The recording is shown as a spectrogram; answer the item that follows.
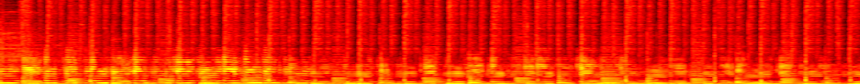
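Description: Live cumbia band playing an instrumental passage: electric guitar over bass guitar, keyboard and percussion, with a steady dance beat.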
